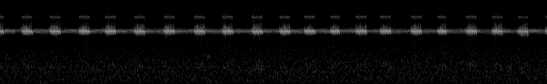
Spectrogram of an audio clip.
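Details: Night cricket chorus in a valley bottom: high, clean chirps pulsing steadily about three to four times a second, each short and even, with little else heard.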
